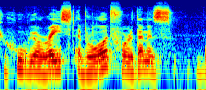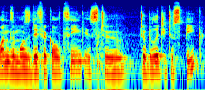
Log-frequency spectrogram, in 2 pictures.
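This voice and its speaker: Mellow-voiced interviewer asking questions. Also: medium pitch, fairly even intonation, normal speed, slight background noise. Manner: non-native English, some broken phrasing.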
